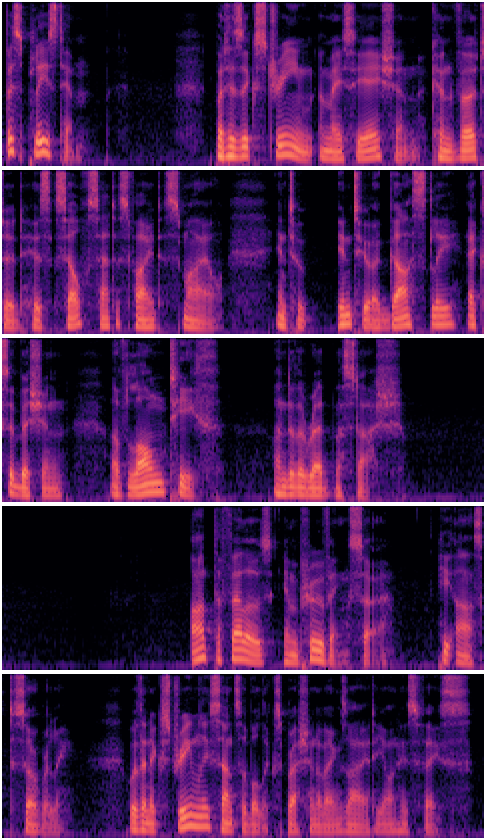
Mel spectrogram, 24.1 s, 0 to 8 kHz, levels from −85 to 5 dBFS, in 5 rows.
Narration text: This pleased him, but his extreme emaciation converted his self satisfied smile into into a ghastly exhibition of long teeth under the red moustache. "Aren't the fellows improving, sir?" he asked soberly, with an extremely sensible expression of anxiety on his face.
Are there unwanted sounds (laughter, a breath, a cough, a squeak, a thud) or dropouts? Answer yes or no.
no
